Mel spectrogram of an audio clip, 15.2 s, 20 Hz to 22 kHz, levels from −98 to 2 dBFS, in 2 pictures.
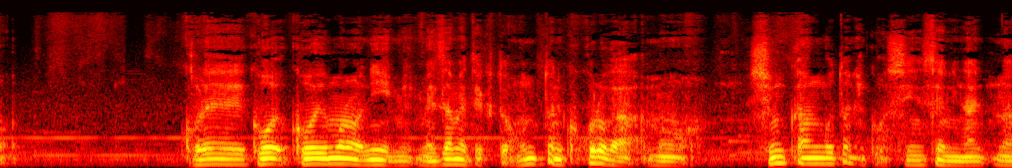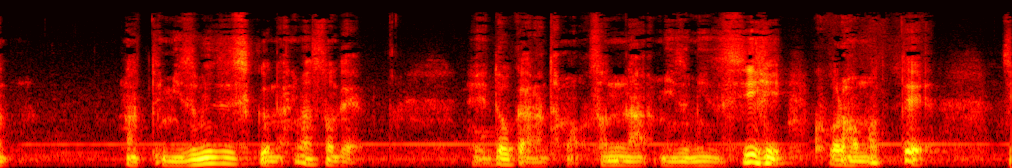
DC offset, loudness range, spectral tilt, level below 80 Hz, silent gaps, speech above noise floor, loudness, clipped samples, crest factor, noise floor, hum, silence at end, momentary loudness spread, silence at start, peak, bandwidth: under 0.1%; 6 LU; -6 dB/octave; -78 dBFS; none; 26 dB; -28 LUFS; under 0.1%; 20 dB; -53 dBFS; none; 0 s; 17 LU; 0 s; -10 dBFS; 16 kHz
